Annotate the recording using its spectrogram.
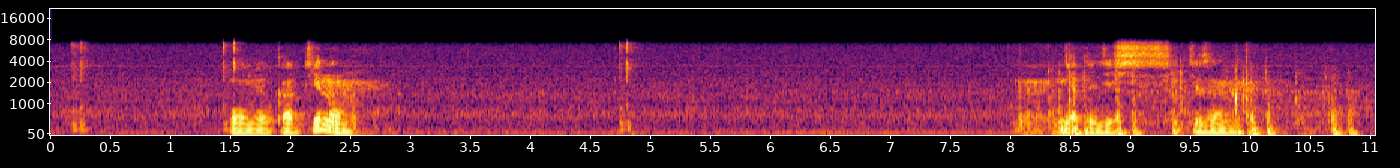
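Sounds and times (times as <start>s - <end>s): faint low hum: 0.0s - 11.0s
computer click: 0.1s - 0.4s, 4.7s - 5.0s.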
